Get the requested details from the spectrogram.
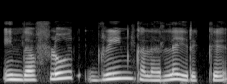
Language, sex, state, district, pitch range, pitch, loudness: Tamil, female, Tamil Nadu, Nilgiris, 200-255 Hz, 220 Hz, -13 LUFS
